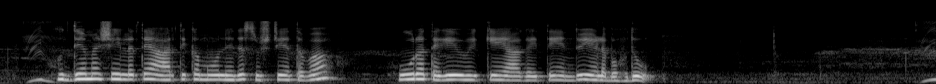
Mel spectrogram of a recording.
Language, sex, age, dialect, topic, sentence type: Kannada, female, 25-30, Mysore Kannada, banking, statement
